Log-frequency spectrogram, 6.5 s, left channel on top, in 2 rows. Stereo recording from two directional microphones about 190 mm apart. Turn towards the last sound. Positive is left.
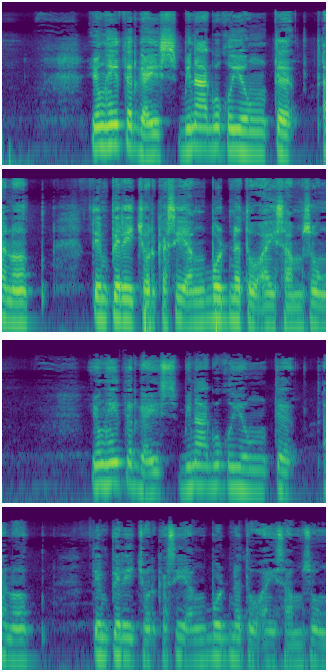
turn(degrees=25)  # may be behind; listen again after turning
